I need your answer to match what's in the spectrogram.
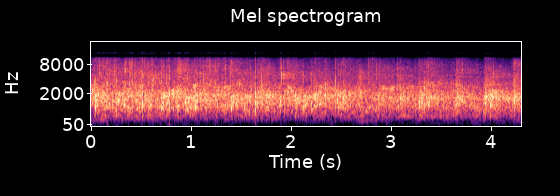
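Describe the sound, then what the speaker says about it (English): A crowd at a Goodwill gathering claps loudly and continuously, a dense, even wash of applause filling the whole stretch. "yeah, give them a round of applause."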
